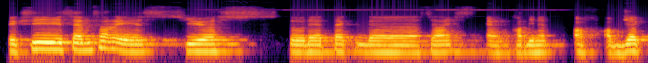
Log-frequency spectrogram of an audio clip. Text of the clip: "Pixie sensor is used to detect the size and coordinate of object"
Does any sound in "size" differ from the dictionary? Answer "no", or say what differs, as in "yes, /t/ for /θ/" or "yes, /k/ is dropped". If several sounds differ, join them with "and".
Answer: yes, /s/ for /z/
